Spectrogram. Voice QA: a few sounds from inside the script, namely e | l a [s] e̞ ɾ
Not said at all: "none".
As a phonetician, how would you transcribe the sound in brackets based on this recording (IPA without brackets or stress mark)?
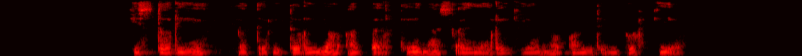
t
